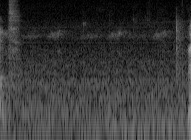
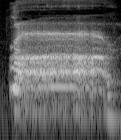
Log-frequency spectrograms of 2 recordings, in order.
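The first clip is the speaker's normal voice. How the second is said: screamed roar, much higher and louder; monster roar; 7 dB louder than usual. Acted. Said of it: "Why do I keep saying rar".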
